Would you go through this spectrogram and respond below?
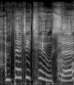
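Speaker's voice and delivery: put-on high, earnest English child voice; English orphan accent. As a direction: correct him primly, orphan style. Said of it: "the English orphan".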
